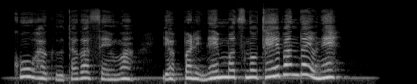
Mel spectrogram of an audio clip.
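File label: female; 紅白歌合戦は、やっぱり年末の定番だよね。; パワフル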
